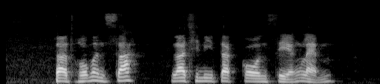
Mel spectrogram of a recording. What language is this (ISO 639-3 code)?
tha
